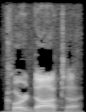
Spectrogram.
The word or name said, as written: Chordata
